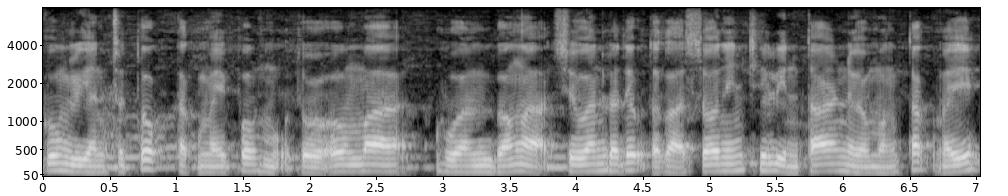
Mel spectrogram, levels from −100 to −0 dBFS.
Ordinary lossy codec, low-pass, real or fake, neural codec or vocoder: none; none; fake; codec, 16 kHz, 8 kbps, FreqCodec, larger model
